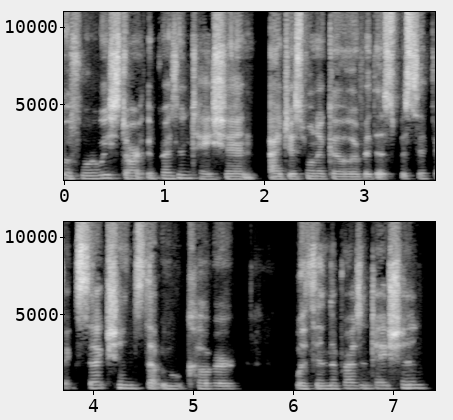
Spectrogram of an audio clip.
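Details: Adult speaker; normal speech.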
